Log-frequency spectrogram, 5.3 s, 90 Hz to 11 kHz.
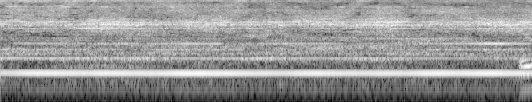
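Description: A Harbor Freight Lynxx 40 volt cordless leaf blower runs at a high setting, giving a steady, loud electric whine with a strong airy rush that holds constant and alone for the whole stretch.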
